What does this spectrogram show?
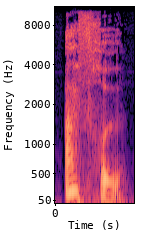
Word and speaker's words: affreux: Affreux. Final X not pronounced. And then you get this fr, freux, affreux.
